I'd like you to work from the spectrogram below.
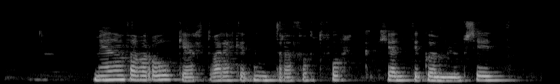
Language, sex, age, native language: Icelandic, female, 30-39, Icelandic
